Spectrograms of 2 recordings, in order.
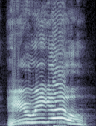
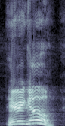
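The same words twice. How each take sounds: First: Drawn-out hype. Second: Said in the usual way. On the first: Real, not acted.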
